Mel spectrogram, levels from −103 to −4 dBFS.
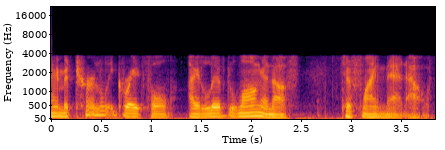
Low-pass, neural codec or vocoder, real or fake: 3.6 kHz; none; real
